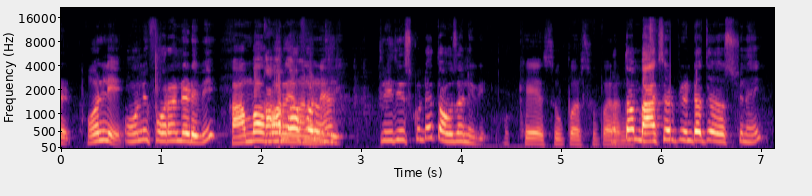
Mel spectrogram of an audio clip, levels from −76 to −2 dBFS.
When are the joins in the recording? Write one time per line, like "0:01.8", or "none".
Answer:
none

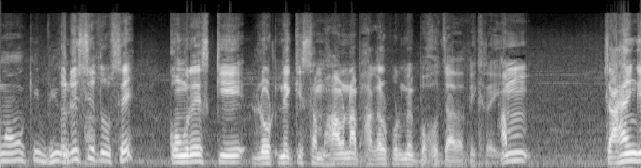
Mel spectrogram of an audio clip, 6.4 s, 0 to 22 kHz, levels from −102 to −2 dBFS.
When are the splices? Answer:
0:00.8
0:04.8

